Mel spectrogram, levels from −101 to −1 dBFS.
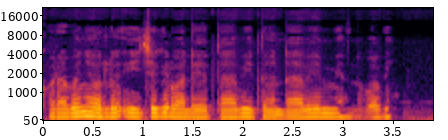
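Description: A short chirp, squawk, click or hole at 1.21 s, just before "walet ab", and again at 3.39 s is damaged data in the compressed stream: the decoder lost frame sync briefly.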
